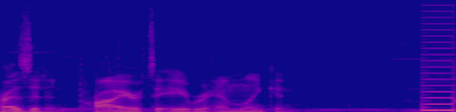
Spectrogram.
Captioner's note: beep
